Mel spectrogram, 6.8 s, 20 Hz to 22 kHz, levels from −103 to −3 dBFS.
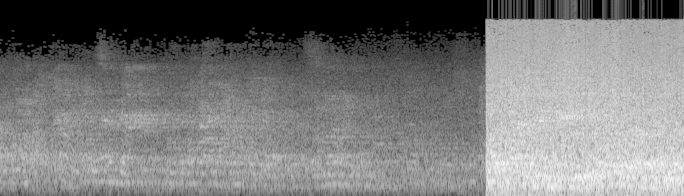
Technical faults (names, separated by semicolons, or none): signed and unsigned mixed up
